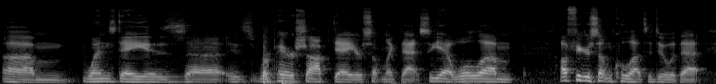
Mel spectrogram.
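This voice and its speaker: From a workshop room in his home, a thirtysomething man talks loosely to his live-stream audience, profane and meandering, with plenty of fillers and false starts. His voice is mid-range and his pace moderate.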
